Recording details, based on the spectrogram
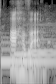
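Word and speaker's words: אהבה: It's pronounced Ahavah.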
